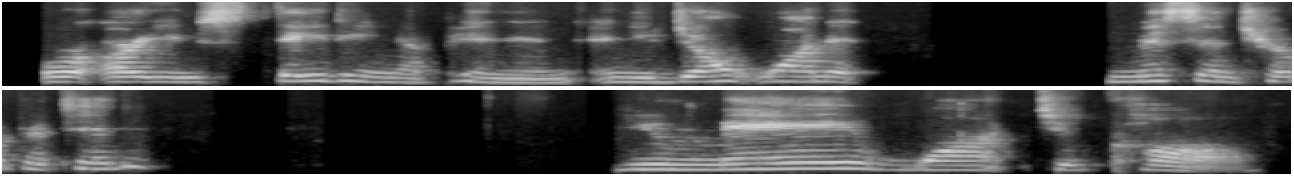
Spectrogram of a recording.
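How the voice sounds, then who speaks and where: With an American accent, a woman speaks very slowly at a medium pitch, somewhat breathy and dark, mellow in tone, with ordinary pitch variation and long, frequent pauses. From Cleveland, Ohio. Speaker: consultant and workshop presenter. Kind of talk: lecture.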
